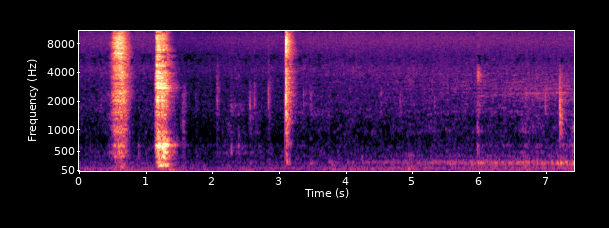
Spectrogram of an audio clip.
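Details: Girl coughing: three short, sharp coughs in a quiet room, two close together and a third after a pause.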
